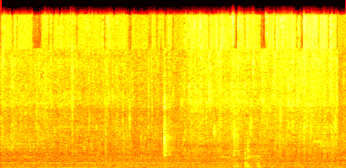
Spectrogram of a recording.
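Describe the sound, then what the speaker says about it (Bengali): Garlic, onion and chili fry in mustard oil with a dense, steady sizzle close up, joined by a few brief stirring scrapes partway through. "রসুন পেঁয়াজ মরিচটিকে একটু ভালো করে টেলে নেব।"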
